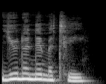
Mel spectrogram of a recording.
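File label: "unanimity", British English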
